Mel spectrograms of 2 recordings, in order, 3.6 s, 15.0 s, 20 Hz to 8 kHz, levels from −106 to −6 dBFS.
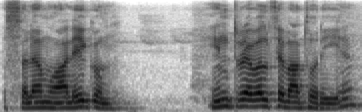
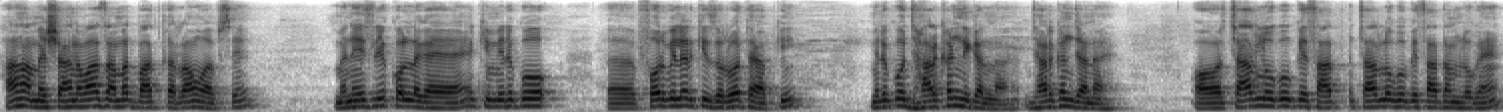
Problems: none marked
